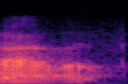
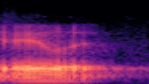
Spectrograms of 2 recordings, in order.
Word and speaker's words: Aylett: last year and I'm pretty sure it's Ayla not eyelid but I kept saying islet so I messed up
